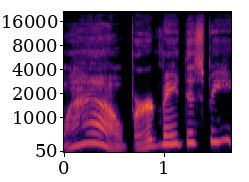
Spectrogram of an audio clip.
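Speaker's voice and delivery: slow, stretched-out, very high, swooping delivery. Showing the beat tag wanted, in Owen Wilson voice. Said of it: "You don't even need to pay anybody".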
